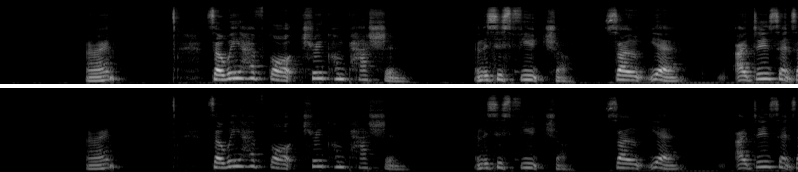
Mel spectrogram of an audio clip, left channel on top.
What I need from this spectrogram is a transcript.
All right. So we have got true compassion, and this is future. So yeah, I do sense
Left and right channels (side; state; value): right; quieter; 10.0 dB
